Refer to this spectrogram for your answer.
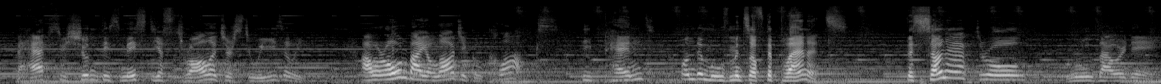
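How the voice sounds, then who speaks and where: Lively intonation carries speech at a moderate pace. Music plays in the background. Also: man, high pitch for a man. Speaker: stage illusionist. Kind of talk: live stage performance narration.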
